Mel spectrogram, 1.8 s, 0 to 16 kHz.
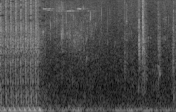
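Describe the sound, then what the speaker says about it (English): Firecrackers go off inside a house in the zombie shooter Back 4 Blood: a dense, rapid burst of loud crackling pops that stops abruptly after a moment, leaving quieter scattered crackles and game ambience. "Firecrackers here."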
